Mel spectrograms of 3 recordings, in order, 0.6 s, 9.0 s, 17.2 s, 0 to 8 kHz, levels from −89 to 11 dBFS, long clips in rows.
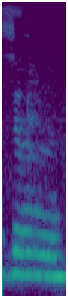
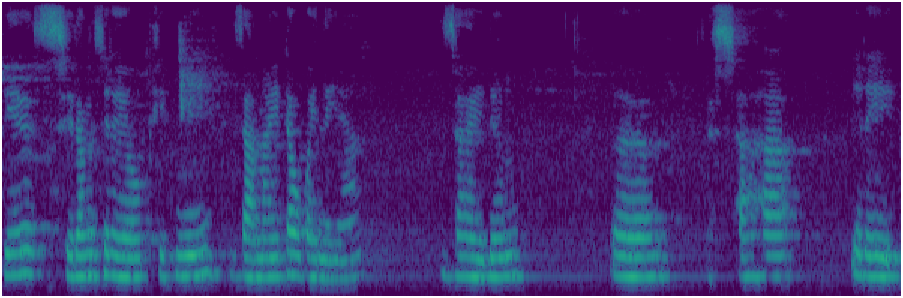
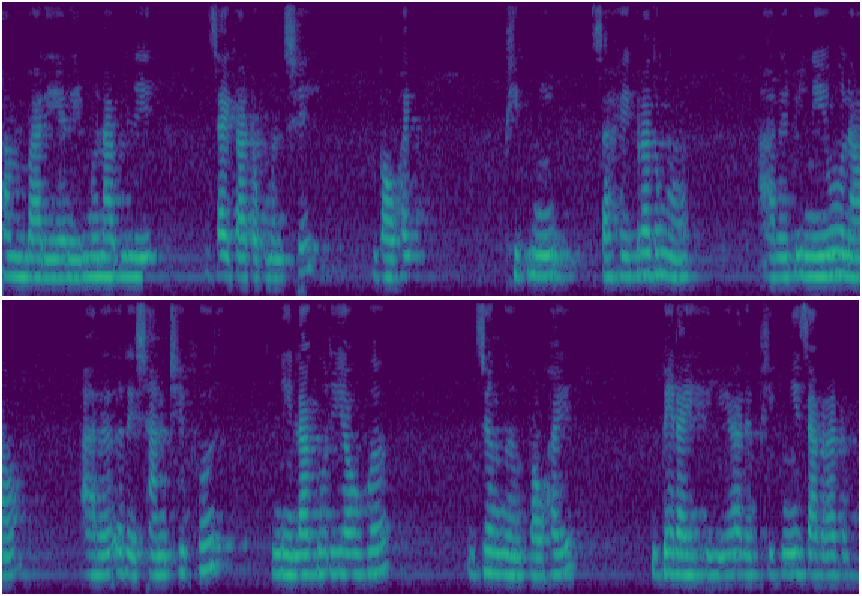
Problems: none marked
